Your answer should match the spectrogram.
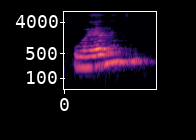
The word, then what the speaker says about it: were: E esse daí a gente tem que ler fechado. Were.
